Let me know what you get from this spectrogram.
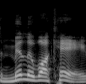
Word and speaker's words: Milwaukee: It's pronounced Milwaukee, which is Algonquin for the good land.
